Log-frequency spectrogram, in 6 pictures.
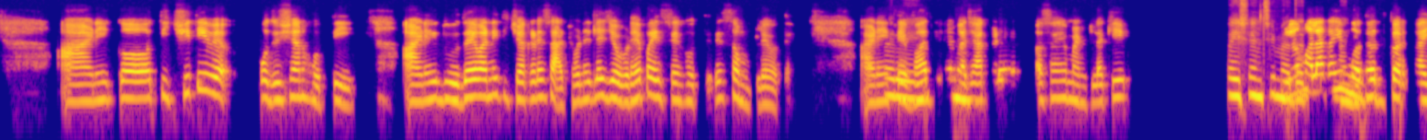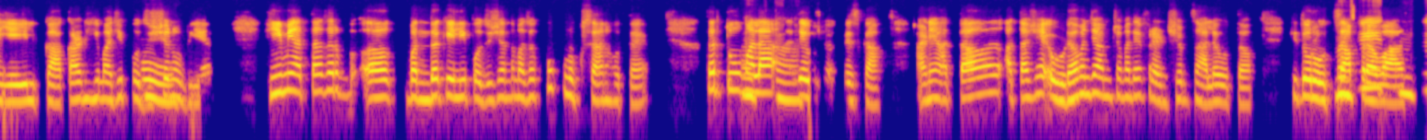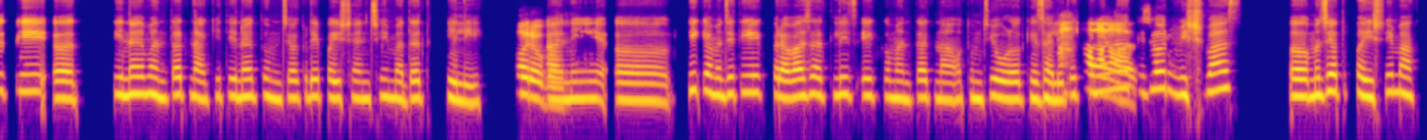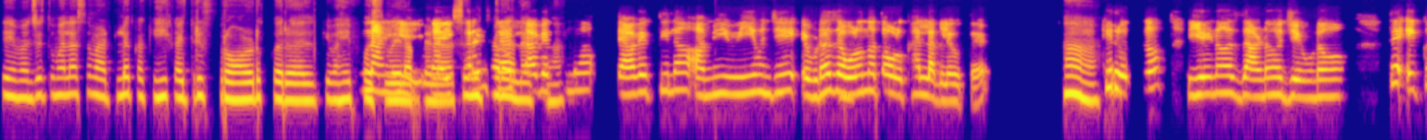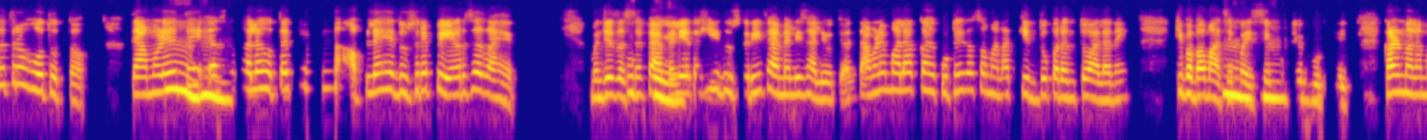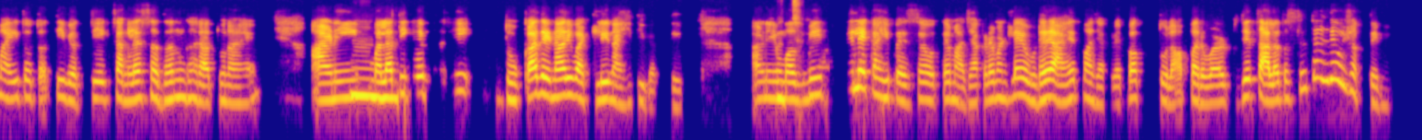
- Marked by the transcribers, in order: in English: "फ्रेंडशिप"; in English: "पेयर्सच"
- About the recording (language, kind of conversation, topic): Marathi, podcast, प्रवासात भेटलेले मित्र दीर्घकाळ टिकणारे जिवलग मित्र कसे बनले?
